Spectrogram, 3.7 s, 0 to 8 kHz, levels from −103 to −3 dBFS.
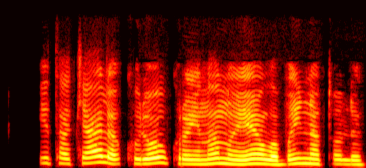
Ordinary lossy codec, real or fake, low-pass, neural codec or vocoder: AAC, 48 kbps; real; 7.2 kHz; none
